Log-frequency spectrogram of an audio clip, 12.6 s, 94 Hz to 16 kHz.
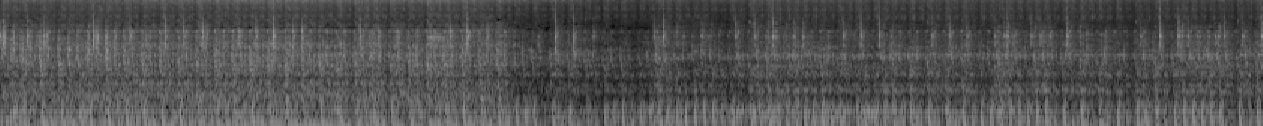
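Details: New Honda Activa 125 scooter: steady low idle with uneven clatter about three beats a second; bearing issue suspected, not confirmed.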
